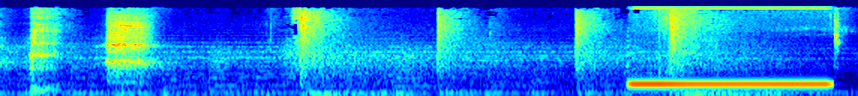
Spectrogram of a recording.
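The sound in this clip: A telephone busy tone after a call was cut off: one steady, loud mid-pitched tone that runs for about a second near the end, following a stretch of faint rustling and throat noises.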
